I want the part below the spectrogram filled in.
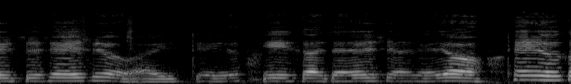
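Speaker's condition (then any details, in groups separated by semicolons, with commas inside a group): Cerebral palsy; severe, uses a wheelchair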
